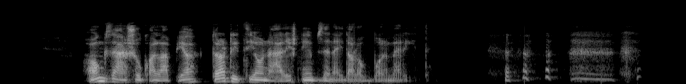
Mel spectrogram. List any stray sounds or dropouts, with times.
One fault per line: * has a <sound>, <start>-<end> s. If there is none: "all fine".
* has a laugh, 4.9-6.4 s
